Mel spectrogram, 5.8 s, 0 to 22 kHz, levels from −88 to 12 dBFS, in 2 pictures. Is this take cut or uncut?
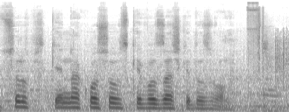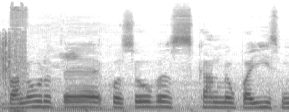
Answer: cut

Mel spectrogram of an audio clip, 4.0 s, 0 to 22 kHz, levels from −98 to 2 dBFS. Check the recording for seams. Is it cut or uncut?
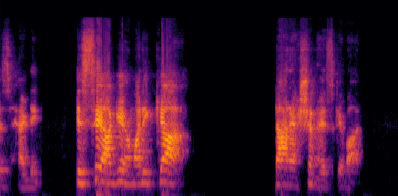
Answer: uncut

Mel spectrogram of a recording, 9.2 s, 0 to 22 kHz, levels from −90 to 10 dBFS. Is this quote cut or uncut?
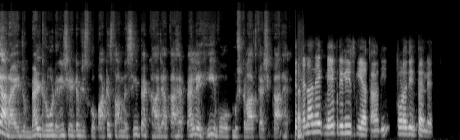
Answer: cut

